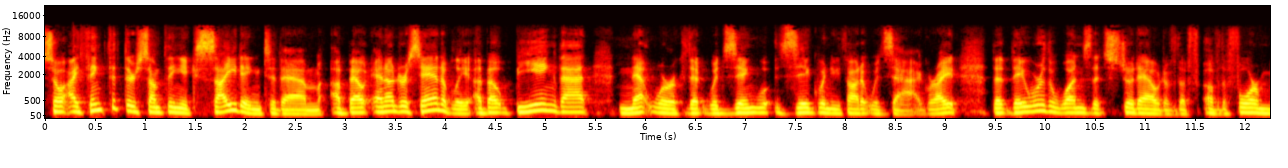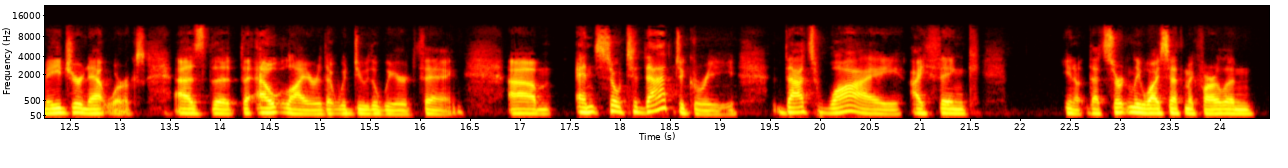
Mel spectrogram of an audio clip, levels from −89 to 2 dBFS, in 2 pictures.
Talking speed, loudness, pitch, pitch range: 170 wpm, -17 LUFS, 120 Hz, 110-140 Hz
